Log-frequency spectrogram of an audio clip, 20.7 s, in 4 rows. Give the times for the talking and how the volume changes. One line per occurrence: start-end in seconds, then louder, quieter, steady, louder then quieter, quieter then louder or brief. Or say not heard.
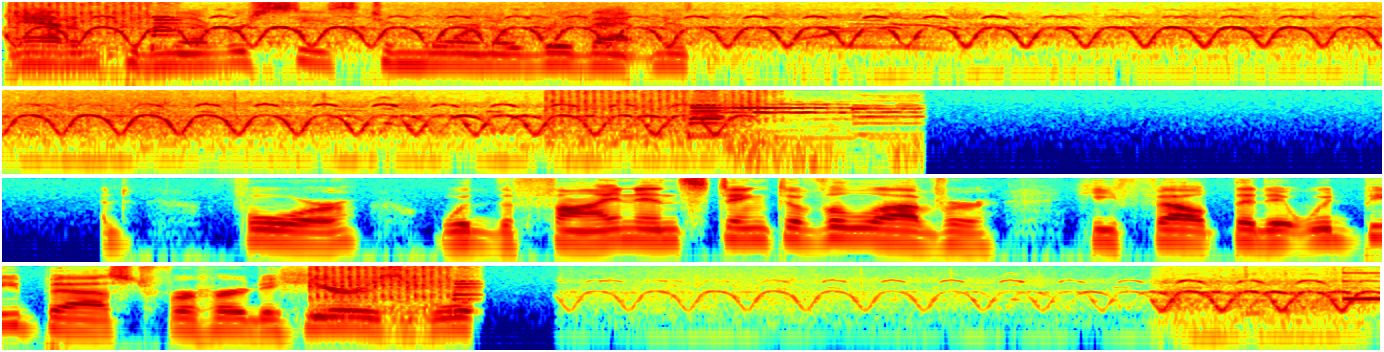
0.0-2.6 brief
10.7-17.3 steady.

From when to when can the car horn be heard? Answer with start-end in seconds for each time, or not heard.
0.0-0.7, 7.2-8.2, 16.6-17.4.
